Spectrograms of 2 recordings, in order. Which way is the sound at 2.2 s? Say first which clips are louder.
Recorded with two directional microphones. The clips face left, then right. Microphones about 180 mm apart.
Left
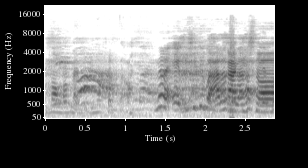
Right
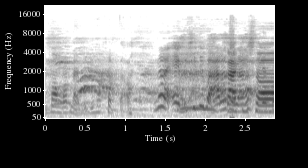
Right 3 dB; 40° right (ahead or behind).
